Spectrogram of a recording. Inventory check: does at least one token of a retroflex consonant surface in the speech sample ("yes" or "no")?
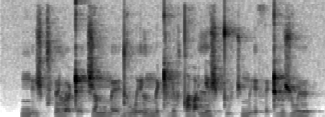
yes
